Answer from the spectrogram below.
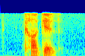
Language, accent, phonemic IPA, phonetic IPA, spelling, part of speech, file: Armenian, Eastern Armenian, /kʰɑˈkel/, [kʰɑkél], քակել, verb, Hy-քակել.ogg
- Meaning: 1. to untie, unbind 2. to dismantle, take apart 3. to demolish, destroy 4. to dig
